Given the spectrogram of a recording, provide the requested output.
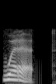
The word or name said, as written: wet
